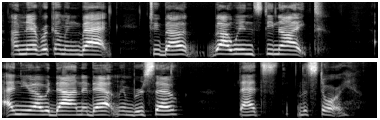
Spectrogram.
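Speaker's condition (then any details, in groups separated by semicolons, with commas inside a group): Cerebral palsy; from birth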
